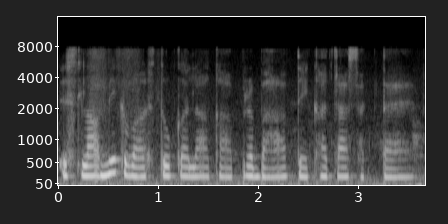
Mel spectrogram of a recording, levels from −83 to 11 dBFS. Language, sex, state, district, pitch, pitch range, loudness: Hindi, female, Jharkhand, Ranchi, 205 Hz, 200-220 Hz, -16 LUFS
